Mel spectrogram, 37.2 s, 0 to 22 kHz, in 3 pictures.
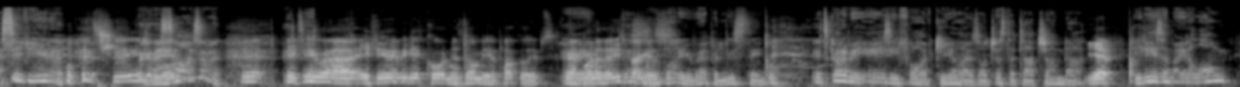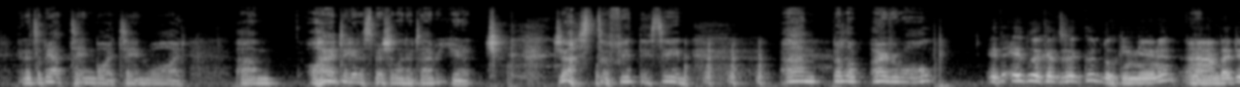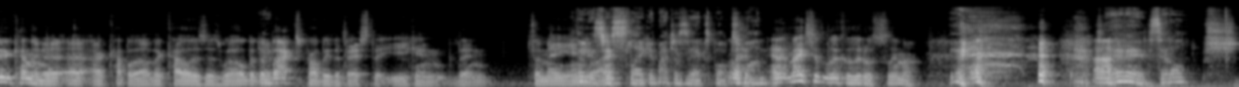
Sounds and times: Speech: 0.0s - 17.4s, 20.2s - 34.0s.

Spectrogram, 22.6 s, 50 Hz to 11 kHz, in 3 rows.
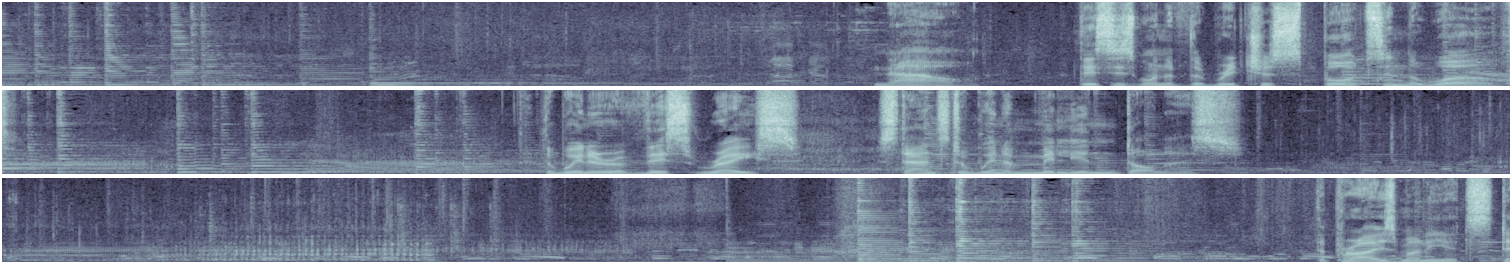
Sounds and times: Music: 0.0s - 4.2s, 6.7s - 10.3s, 11.9s - 14.7s, 18.6s - 22.6s
Speech: 3.8s - 7.6s, 10.2s - 13.8s, 17.4s - 22.6s.

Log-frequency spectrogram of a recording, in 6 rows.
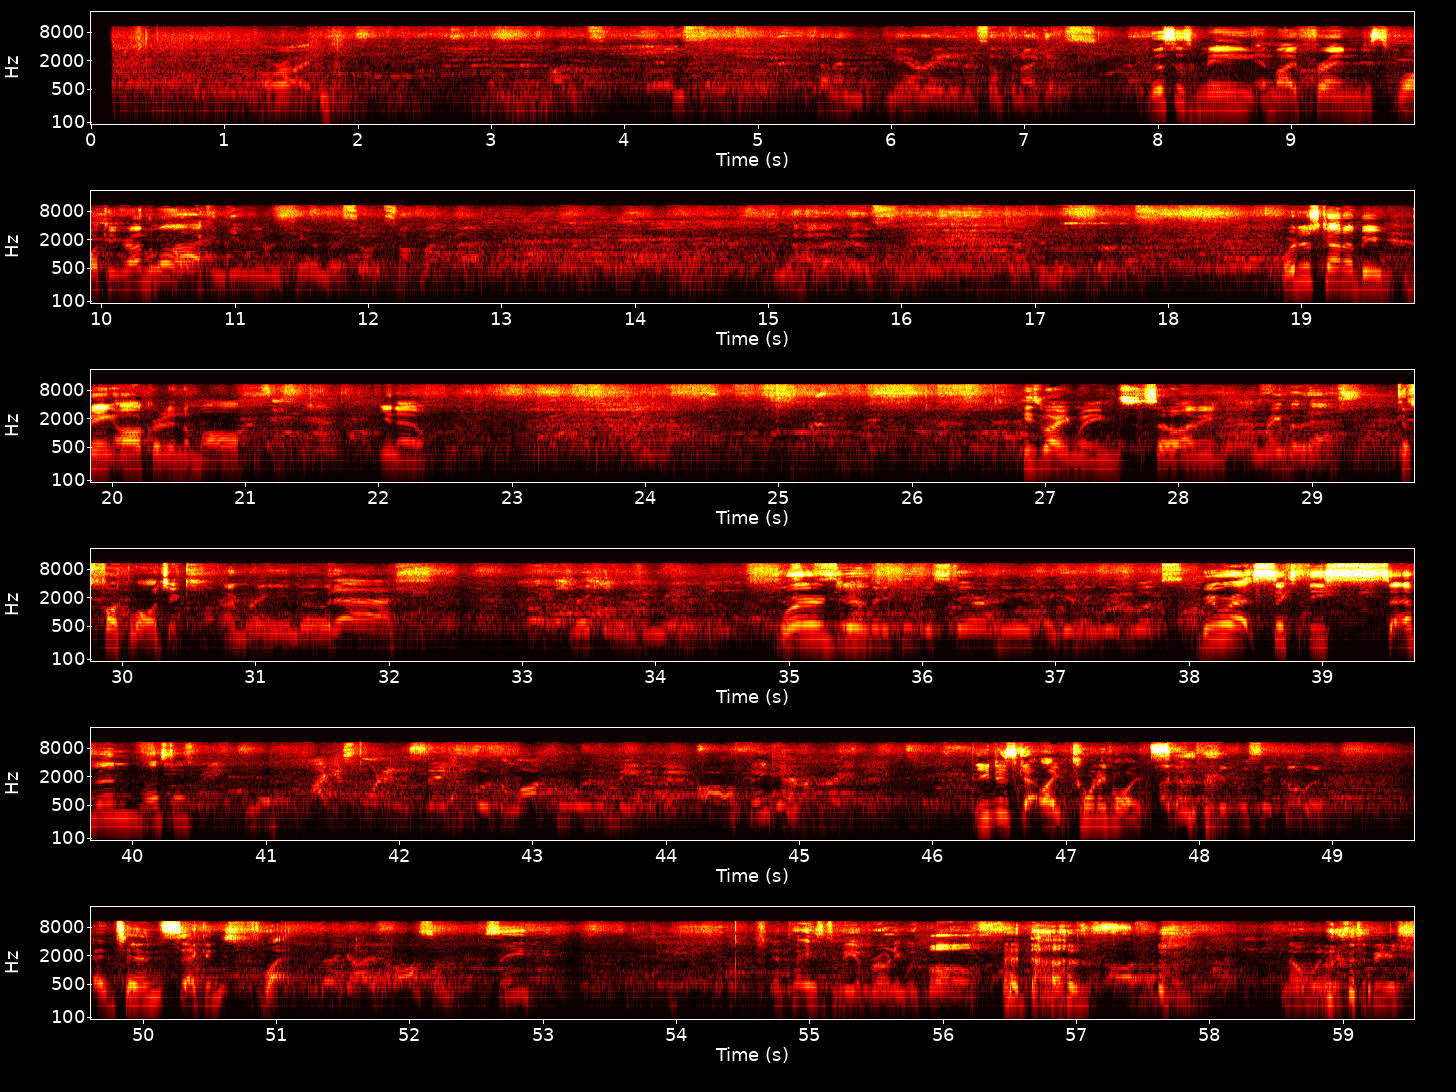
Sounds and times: Inside, large room or hall: 0.2s - 59.5s
Male speech, man speaking: 1.3s - 2.0s, 3.0s - 13.0s, 15.0s - 17.8s, 18.8s - 21.3s, 22.0s - 22.5s, 26.8s - 32.4s, 33.1s - 45.6s, 46.3s - 53.1s, 54.6s - 57.9s, 58.6s - 59.5s.

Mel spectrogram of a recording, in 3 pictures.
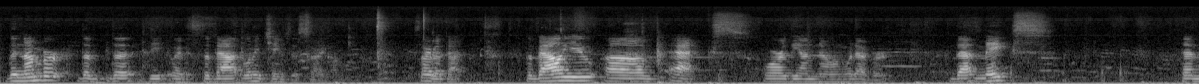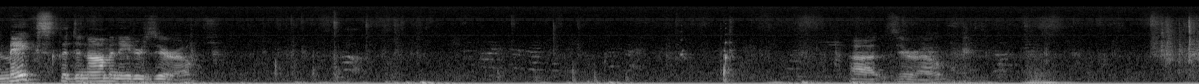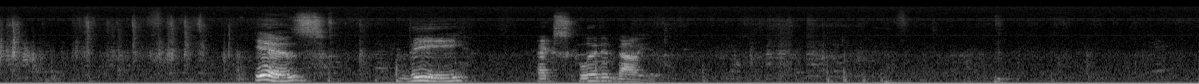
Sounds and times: Inside, small room: 0.0s - 35.9s
Speech: 0.1s - 4.7s, 5.3s - 14.2s, 19.3s - 22.5s, 26.6s - 28.7s, 29.4s - 30.7s.

